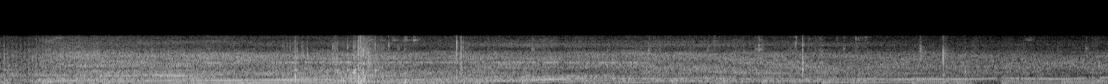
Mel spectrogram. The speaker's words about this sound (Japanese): 結構車来たな。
